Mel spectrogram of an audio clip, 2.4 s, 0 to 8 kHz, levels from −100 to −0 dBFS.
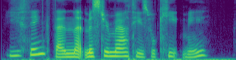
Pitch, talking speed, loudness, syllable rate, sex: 200 Hz, 230 wpm, -19 LUFS, 4.9 syllables/s, female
